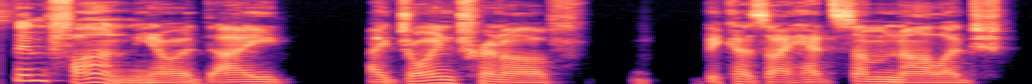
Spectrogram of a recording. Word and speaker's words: Trinnov: Am I pronouncing it right? It is. Yes, it is Trinnov.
